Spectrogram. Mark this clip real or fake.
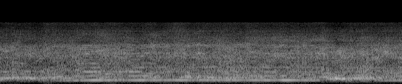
fake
